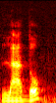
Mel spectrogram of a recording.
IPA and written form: lado (lado)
